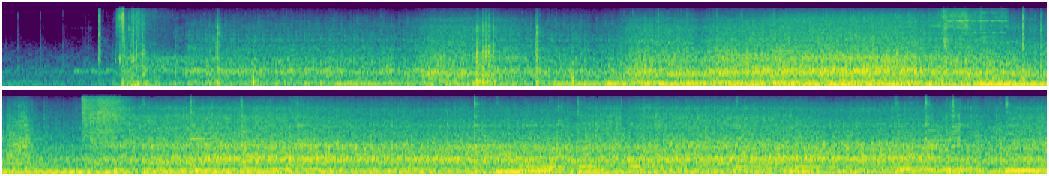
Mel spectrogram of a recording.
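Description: A heavy truck engine rumbles and revs.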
